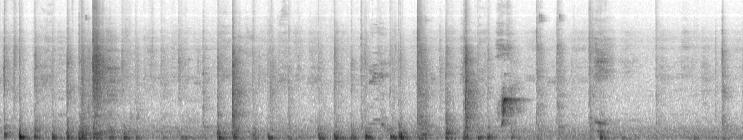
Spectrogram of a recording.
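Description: A basketball bounces on a floor indoors.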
